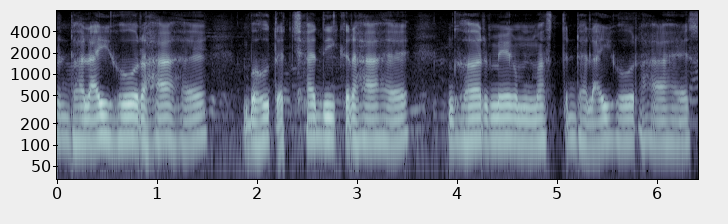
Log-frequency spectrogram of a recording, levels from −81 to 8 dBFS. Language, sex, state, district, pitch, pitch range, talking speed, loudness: Hindi, male, Chhattisgarh, Sarguja, 120 Hz, 115-125 Hz, 160 wpm, -18 LUFS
